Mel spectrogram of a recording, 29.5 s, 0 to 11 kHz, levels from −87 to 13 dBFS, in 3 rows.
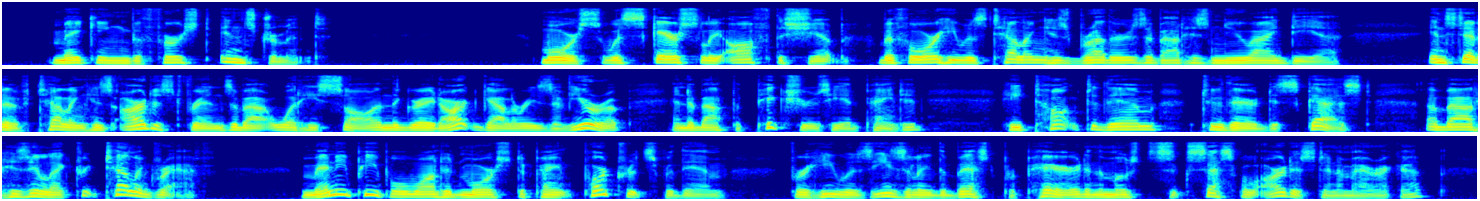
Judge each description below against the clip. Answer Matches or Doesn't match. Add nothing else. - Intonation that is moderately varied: Matches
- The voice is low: Matches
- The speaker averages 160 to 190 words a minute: Matches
